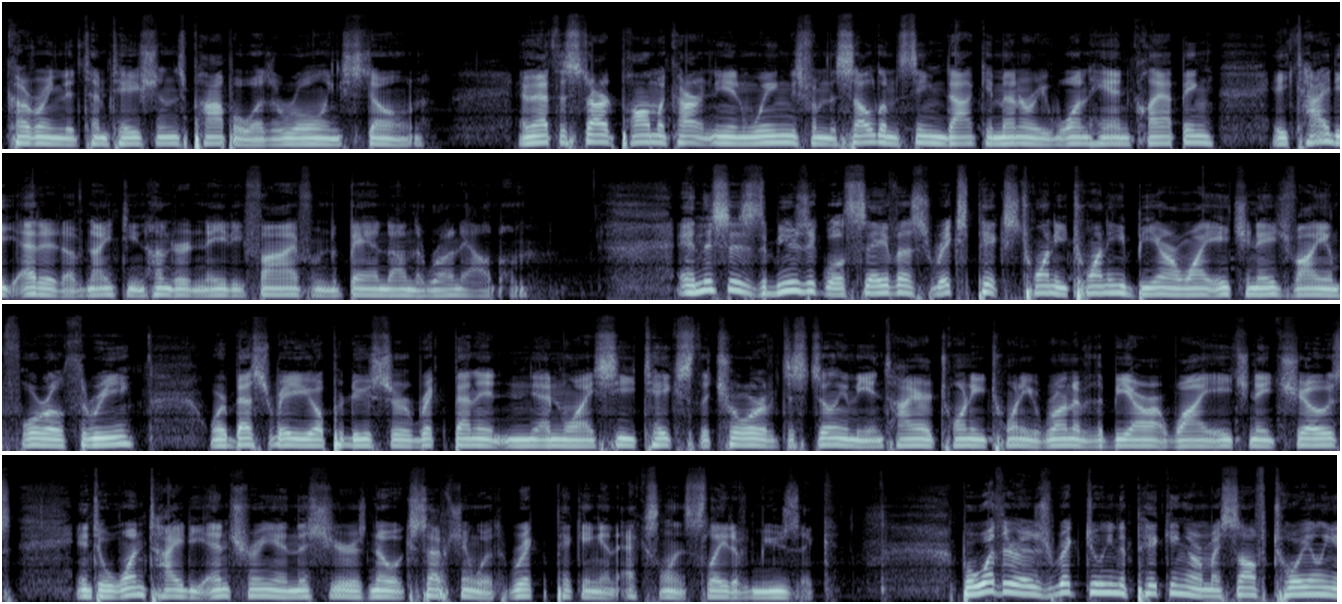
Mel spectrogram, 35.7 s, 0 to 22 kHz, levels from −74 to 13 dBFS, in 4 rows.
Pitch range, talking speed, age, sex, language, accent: 115-130 Hz, 180 wpm, 40-59, male, English, American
